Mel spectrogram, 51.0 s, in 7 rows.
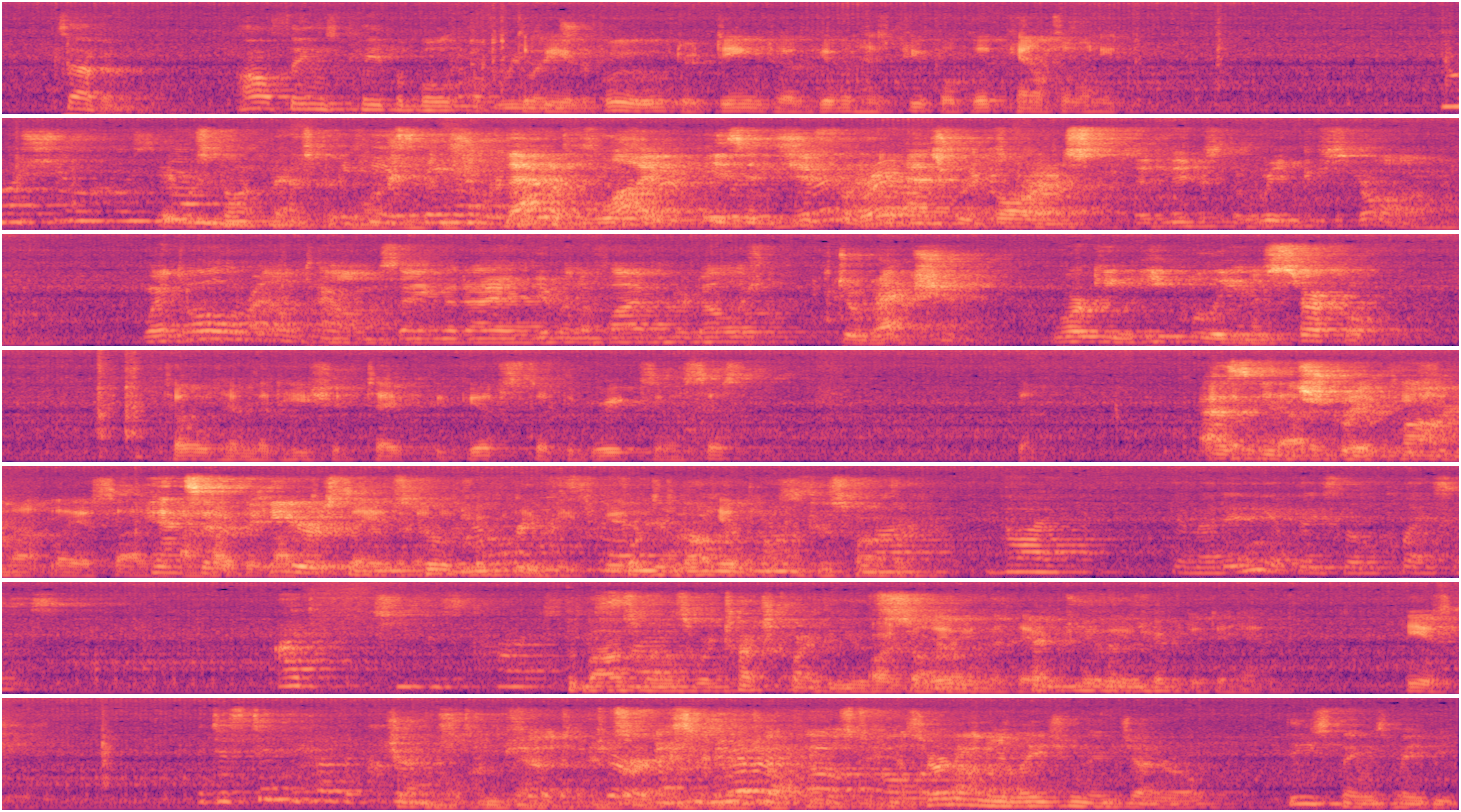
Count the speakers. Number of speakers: seven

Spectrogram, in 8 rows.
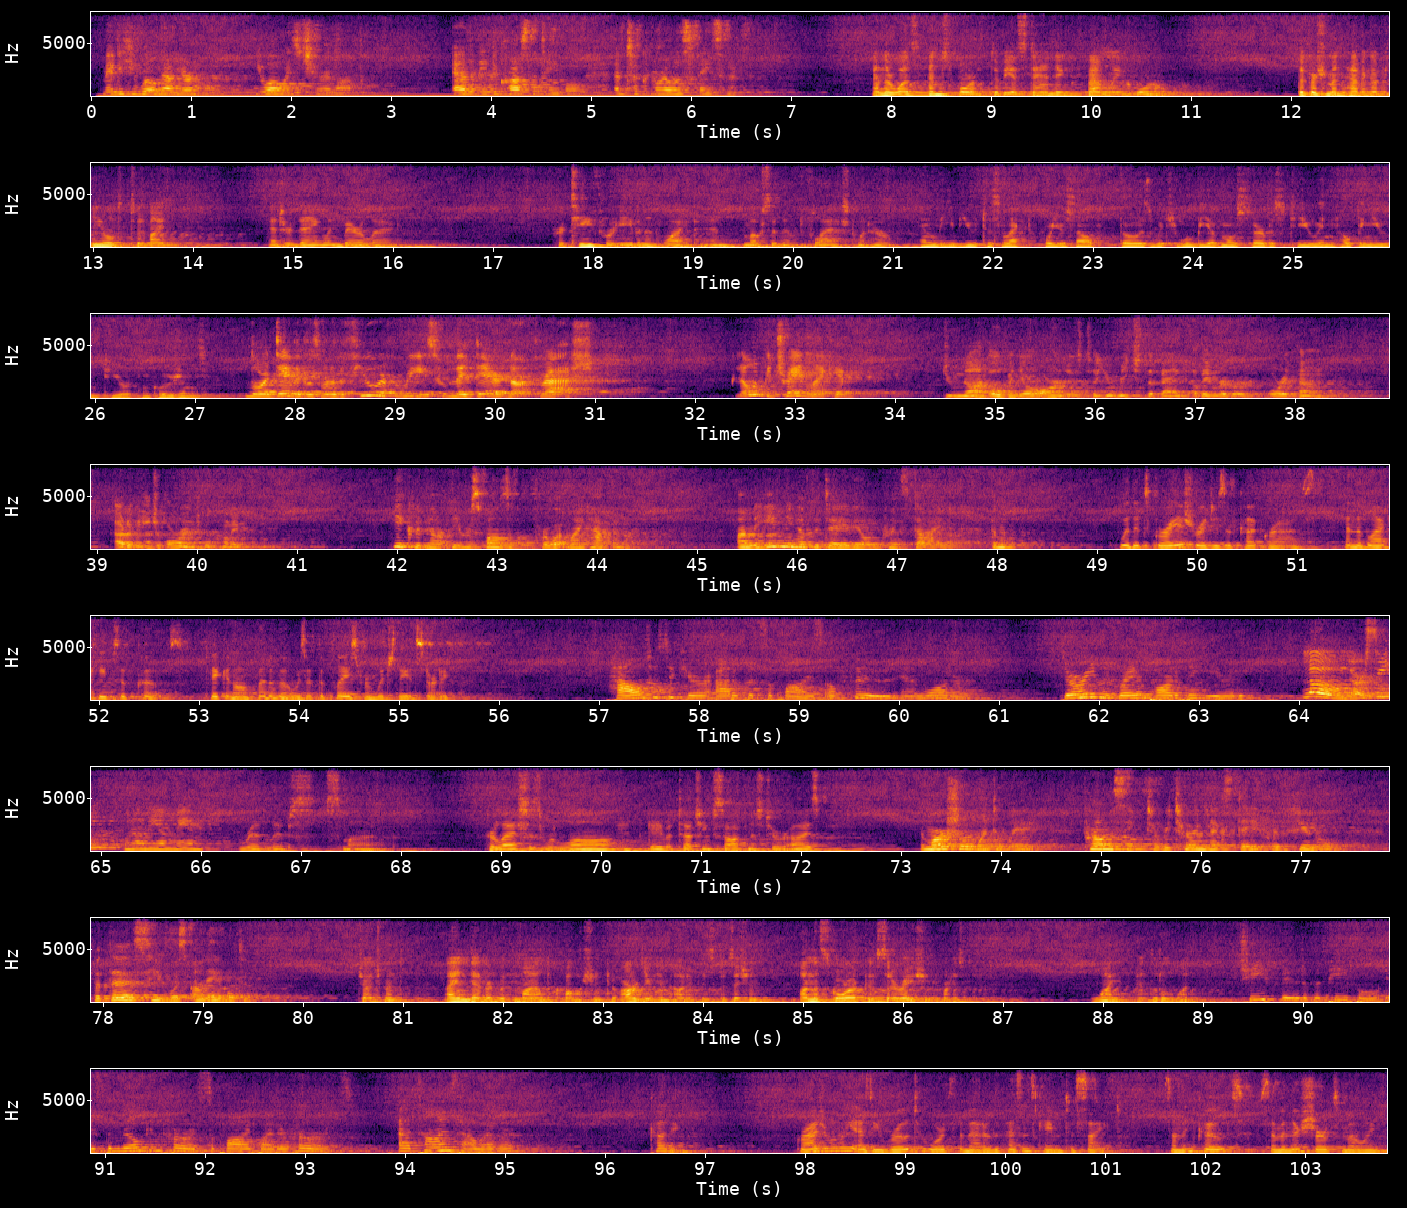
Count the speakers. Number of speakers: ten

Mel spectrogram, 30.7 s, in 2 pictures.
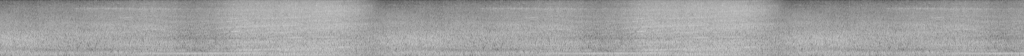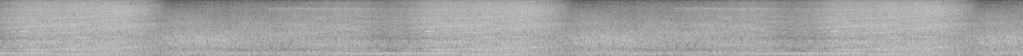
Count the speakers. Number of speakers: zero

